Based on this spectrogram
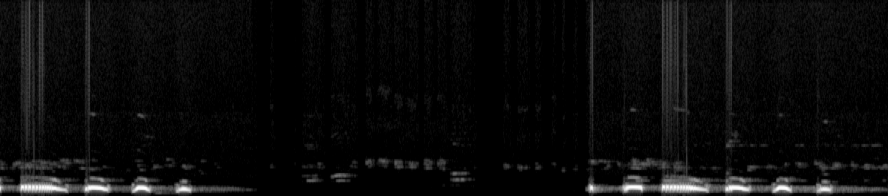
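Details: Calling female spotted dove meant to excite males; a long sliding coo followed by three short arched coos, a long silence, then the phrase repeated with a soft opening note.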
